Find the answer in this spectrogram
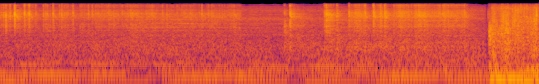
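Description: Electric arc welding on a steel frame: a steady hiss over a low hum. Near the end a sudden, much louder low boom cuts in.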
